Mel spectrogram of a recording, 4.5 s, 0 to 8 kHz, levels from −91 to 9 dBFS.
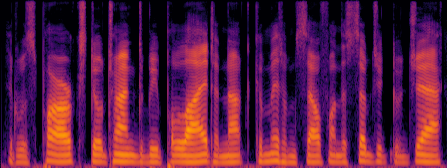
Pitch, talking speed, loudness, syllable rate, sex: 115 Hz, 230 wpm, -20 LUFS, 5.1 syllables/s, male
